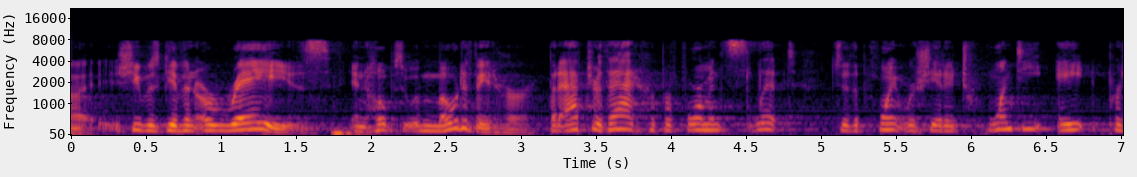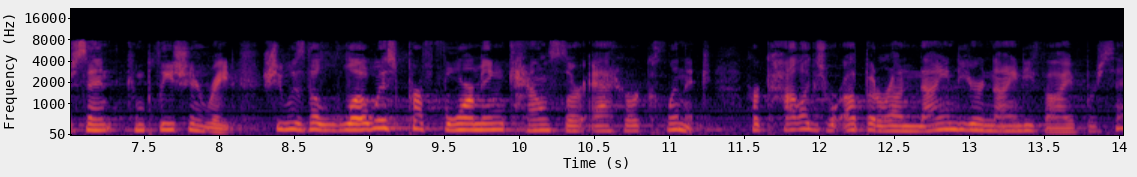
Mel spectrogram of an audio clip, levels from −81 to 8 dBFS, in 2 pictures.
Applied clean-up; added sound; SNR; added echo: none; none; none; none.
